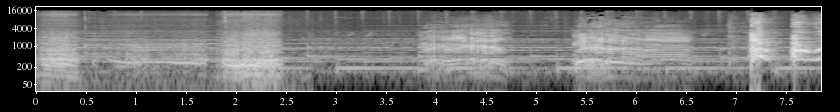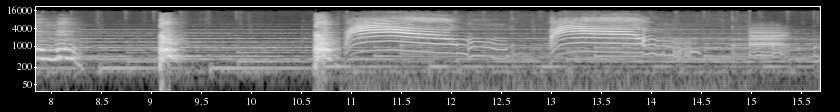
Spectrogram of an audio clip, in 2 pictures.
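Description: A dog barking several times in short, sharp barks, then a cat meowing twice in long calls that fall in pitch. Steady background music runs underneath.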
